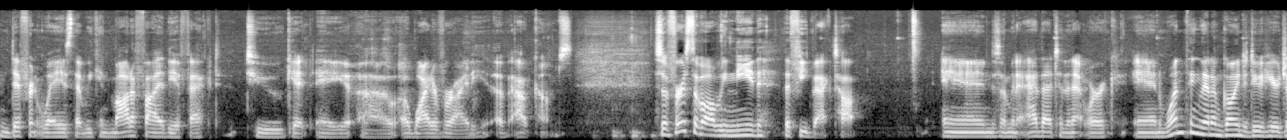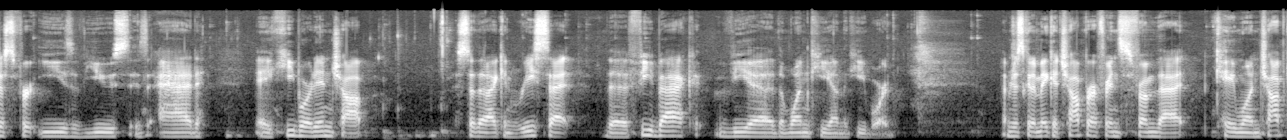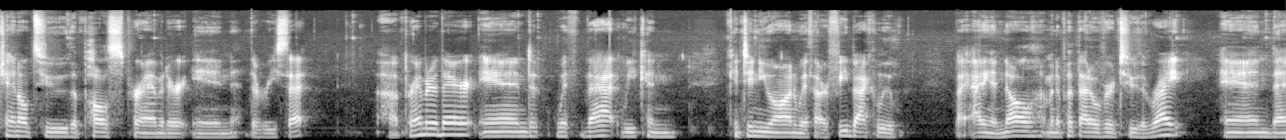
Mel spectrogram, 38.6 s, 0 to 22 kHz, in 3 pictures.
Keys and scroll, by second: 5.5-7.5 typing, 15.0 Tab, 15.7-17.6 typing, 20.2-21.0 typing, 34.3 alt+n.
